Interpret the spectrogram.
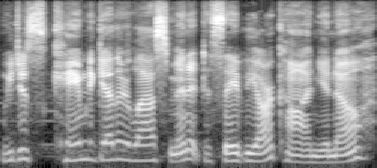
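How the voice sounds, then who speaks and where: An actress playing a confident, easygoing, tough mercenary in a video game, with a breezy, informal, streetwise manner. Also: female voice, fairly low pitch, fast talker, fairly bright tone, soft background music, lightly acted. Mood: brisk, satisfied. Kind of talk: casual video game dialogue acting.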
